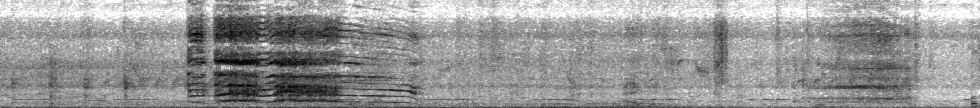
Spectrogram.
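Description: Village chickens at evening feeding time, with a rooster crowing loudly and nearby hens clucking intermittently over a low background hum.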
